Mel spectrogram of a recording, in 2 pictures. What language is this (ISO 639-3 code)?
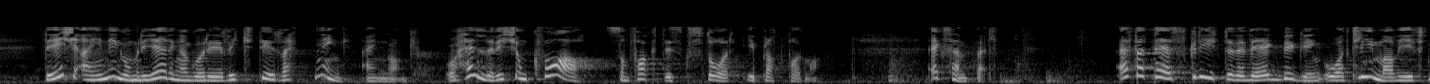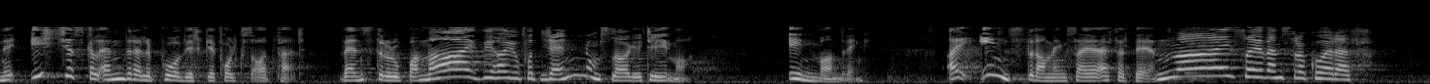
nno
